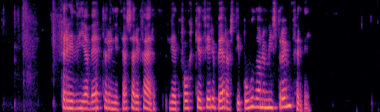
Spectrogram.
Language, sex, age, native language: Icelandic, female, 40-49, Icelandic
